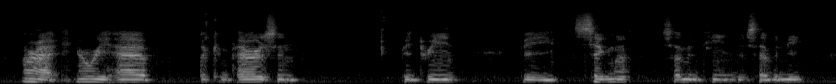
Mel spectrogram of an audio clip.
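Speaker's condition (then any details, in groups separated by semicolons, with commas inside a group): Cerebral palsy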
